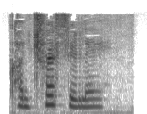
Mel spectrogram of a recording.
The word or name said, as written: contrefilet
